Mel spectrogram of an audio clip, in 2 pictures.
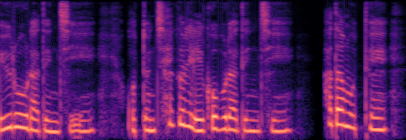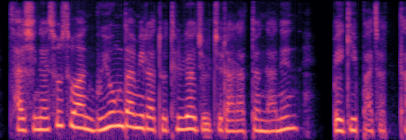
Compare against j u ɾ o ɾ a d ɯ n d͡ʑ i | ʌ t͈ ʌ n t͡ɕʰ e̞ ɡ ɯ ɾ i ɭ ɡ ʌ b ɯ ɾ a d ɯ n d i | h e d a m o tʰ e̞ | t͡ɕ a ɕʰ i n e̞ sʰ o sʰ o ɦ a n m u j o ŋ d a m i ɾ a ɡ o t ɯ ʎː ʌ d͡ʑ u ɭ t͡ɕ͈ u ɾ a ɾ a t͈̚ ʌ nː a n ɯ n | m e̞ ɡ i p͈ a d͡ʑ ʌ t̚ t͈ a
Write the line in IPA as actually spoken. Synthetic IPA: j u ɾ o ɾ a d ɯ n d͡ʑ i | ʌ t͈ ʌ n t͡ɕʰ e̞ ɡ ɯ ɾ i ɭ ɡ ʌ b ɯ ɾ a d ɯ n d͡ʑ i | h a d a m o tʰ e̞ | t͡ɕ a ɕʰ i n e̞ sʰ o sʰ o ɦ a n m u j o ŋ d a m i ɾ a d o t ɯ ʎː ʌ d͡ʑ u ɭ t͡ɕ͈ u ɾ a ɾ a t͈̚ ʌ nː a n ɯ n | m e̞ ɡ i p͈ a d͡ʑ ʌ t̚ t͈ a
